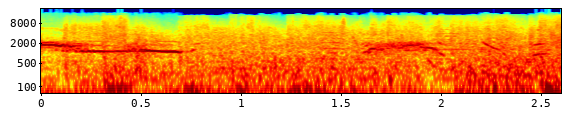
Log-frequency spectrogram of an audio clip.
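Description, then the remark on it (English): A dense, chaotic exchange of gunfire, loud, with shots overlapping continuously alongside crashing noise, while brief high wailing police sirens rise over the din. “Exchange fire.”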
